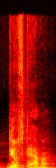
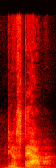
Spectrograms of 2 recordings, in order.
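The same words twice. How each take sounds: First: Said in the usual way. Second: Hushed, voiceless whisper to one person. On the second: Retold or imitated. Preacher re-enacting words to a possessed person, whispered. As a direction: whisper it very softly, close up.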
